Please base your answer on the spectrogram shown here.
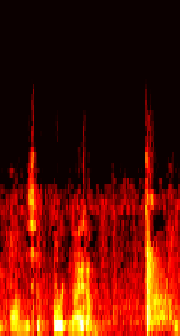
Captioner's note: gavel striking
